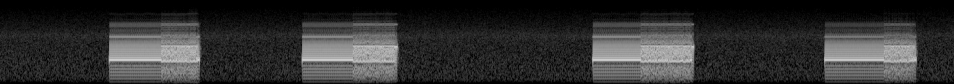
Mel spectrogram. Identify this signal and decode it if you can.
Packet radio (AX.25, as in APRS), 1200 baud, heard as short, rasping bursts.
